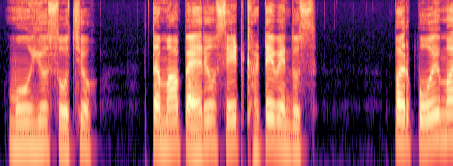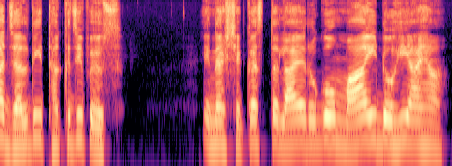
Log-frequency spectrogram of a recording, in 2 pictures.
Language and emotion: Sindhi, sad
